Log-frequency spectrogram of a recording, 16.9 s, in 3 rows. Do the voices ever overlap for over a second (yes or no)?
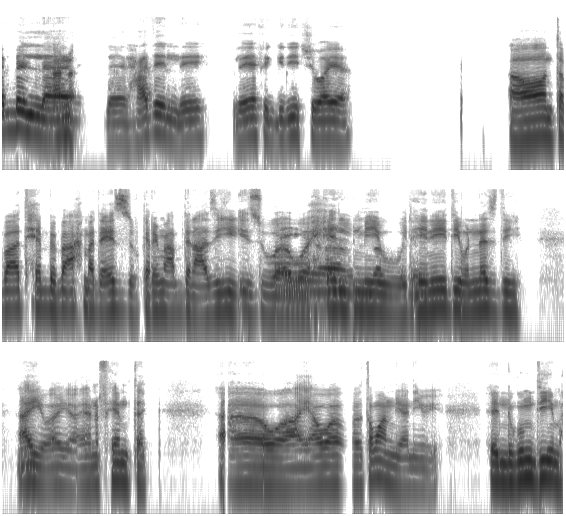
yes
